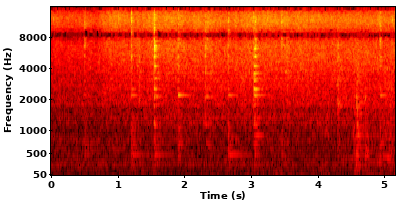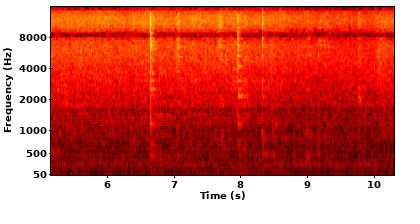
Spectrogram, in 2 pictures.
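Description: Chopped capsicum, onion and tomato sauté for paneer bhurji, a soft continuous sizzle broken by regular sharp ticks and scrapes of a spoon against the pan, and no voices are heard.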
